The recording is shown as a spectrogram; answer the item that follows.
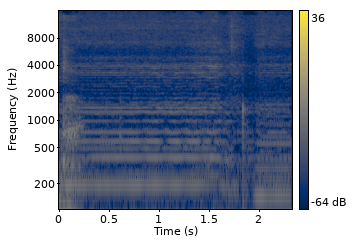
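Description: Soft background music: a sustained, drone-like chord held steady under the pause in the talk, with one faint click near the end.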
